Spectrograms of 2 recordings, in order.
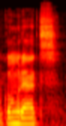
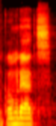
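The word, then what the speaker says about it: congrats: रैट्स इसे बोलते हैं रैट्स रैट्स नहीं पढ़े कांग्रेट्स ठीक है ऐसे उच्चारण करना कांग्रेट्स कांग्रेट्स मतलब क्या होता है बधाई हो किसी को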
